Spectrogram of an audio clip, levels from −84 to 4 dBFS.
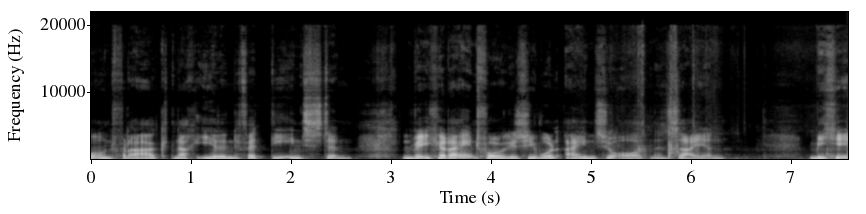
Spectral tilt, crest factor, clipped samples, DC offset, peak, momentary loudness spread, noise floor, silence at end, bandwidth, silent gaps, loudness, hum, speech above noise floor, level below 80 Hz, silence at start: -5 dB/octave; 20 dB; under 0.1%; under 0.1%; 0 dBFS; 12 LU; -49 dBFS; 0 s; over 20 kHz; none; -20 LUFS; none; 29 dB; -56 dBFS; 0 s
